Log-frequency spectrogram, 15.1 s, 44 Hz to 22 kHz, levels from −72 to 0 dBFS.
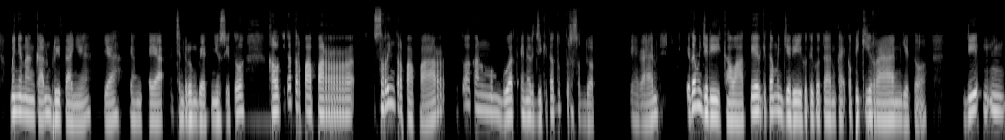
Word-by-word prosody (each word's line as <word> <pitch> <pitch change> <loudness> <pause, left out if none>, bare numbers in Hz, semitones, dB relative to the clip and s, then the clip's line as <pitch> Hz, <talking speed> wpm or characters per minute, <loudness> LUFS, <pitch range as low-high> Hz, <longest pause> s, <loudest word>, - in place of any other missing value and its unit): menyenangkan 145 -4 +3
beritanya 115 0 0 0.2
ya, 120 +1 -3
yang 120 -2 -6
kayak 115 0 0 0.2
cenderung 125 0 0
bad 115 -1 0
news 120 0 0
itu, 155 +6 0 0.3
kalau 150 +5 +4
kita 235 0 -4
terpapar 145 -5 +2
e - - -10 0.3
sering 200 +8 +2
terpapar 125 - -1 0.2
itu - - -17
akan 190 -4 -5
membuat 140 -3 +1
energi 125 -2 -1
kita 145 - -3
tuh 180 - -14
tersedot, 120 -9 -8 0.5
ya 115 -3 -12
kan. 115 +4 -2 0.4
Kita 155 - +5
menjadi 150 - +5
khawatir, 120 +7 +3
kita 150 - +1
menjadi 130 -5 +3
ikut-ikutan 125 0 -1
kayak 125 - -5
kepikiran 120 -3 +1
gitu, 110 -1 -5 0.5
jadi 150 +8 +4
mhm, 155 0 -1
130 Hz, 140 wpm, -24 LUFS, 120-150 Hz, 0.5 s, Kita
